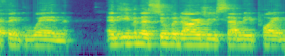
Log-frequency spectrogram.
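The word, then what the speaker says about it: Su Mudaerji: I say Sumadarji.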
